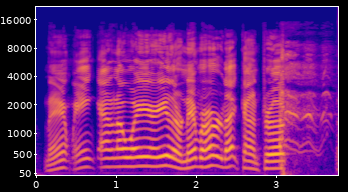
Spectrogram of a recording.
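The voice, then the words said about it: Quoted store clerk in an accent. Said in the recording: “That's the best accent ever.”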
